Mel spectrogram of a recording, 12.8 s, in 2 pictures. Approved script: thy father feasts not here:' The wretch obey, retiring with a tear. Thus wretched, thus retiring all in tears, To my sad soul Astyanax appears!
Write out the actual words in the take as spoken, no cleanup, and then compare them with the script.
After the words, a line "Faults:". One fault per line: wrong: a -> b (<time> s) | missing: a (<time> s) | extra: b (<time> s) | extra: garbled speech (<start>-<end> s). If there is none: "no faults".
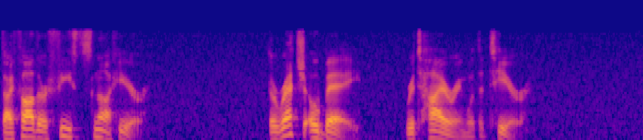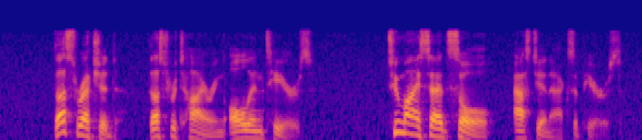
thy father feasts not here:' The wretch obey, retiring with a tear. Thus wretched, thus retiring all in tears, To my sad soul Astyanax appears!
Faults:
no faults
